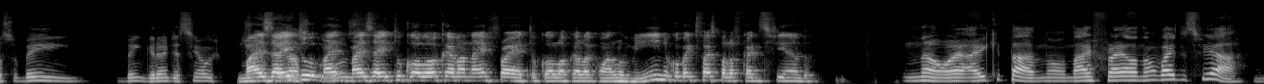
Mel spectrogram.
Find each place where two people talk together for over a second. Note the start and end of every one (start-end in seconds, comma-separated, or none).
2.4-3.7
